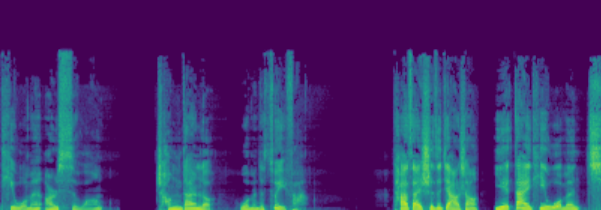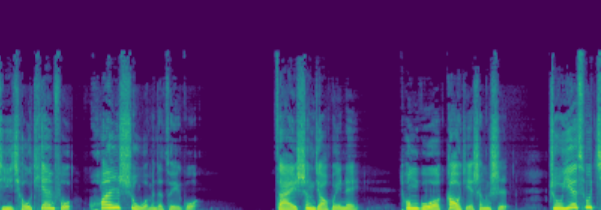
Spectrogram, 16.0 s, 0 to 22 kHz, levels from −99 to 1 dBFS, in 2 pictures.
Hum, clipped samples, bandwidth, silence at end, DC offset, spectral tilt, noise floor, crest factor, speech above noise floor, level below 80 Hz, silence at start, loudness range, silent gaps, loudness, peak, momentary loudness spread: none; under 0.1%; 17 kHz; 0 s; under 0.1%; -5.5 dB/octave; under -90 dBFS; 16 dB; over 74 dB; -50 dBFS; 0 s; 5 LU; 1.59-2.05 s, 4.77-4.81 s, 11.28-11.32 s; -17 LUFS; -2 dBFS; 14 LU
